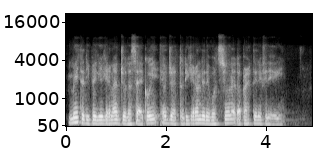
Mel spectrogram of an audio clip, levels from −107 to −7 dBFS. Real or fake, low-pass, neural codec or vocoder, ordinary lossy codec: real; 7.2 kHz; none; Opus, 16 kbps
